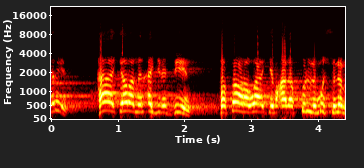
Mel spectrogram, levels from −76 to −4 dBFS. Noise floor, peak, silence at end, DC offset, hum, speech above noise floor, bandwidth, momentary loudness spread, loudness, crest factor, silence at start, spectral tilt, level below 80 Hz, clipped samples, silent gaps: -39 dBFS; -2 dBFS; 0 s; under 0.1%; none; 24 dB; 6 kHz; 8 LU; -15 LUFS; 14 dB; 0 s; -5 dB/octave; -70 dBFS; under 0.1%; none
